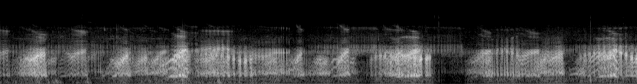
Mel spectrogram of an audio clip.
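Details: Frogs at an out-of-the-way place in Lithuania, away from people. Many voices make a loud, continuous rattling croak chorus that surges in long bursts, broken by one short quiet gap midway.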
